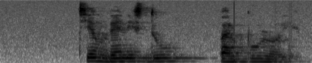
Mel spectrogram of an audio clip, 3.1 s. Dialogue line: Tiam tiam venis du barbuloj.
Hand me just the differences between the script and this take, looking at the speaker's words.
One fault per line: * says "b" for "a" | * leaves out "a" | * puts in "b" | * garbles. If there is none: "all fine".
* leaves out "tiam"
